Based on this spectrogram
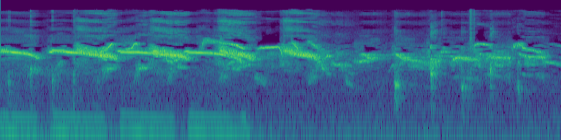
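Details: Tame caged Chinese hwamei, a good fighter, singing strong sustained whistles and slurred notes, joined by a low droning hum early on and occasional sharp clicks.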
